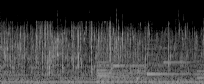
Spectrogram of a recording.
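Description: Hot water running from a tap in the video game The Cat Lady, a steady pouring splash of water that continues throughout, fairly faint, with a few soft clinks and tones over it.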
